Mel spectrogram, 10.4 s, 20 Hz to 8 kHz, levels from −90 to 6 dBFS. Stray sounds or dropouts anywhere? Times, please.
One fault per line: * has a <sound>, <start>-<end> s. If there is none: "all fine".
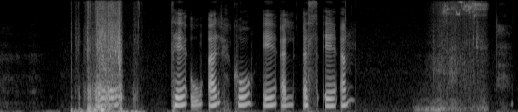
* has a squeak, 1.4-3.0 s
* has a squeak, 8.3-9.8 s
